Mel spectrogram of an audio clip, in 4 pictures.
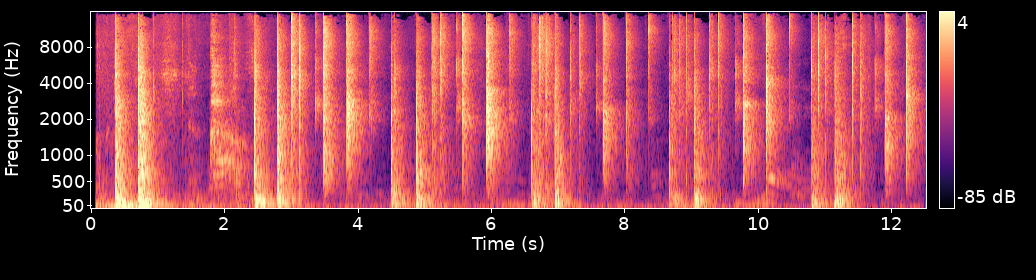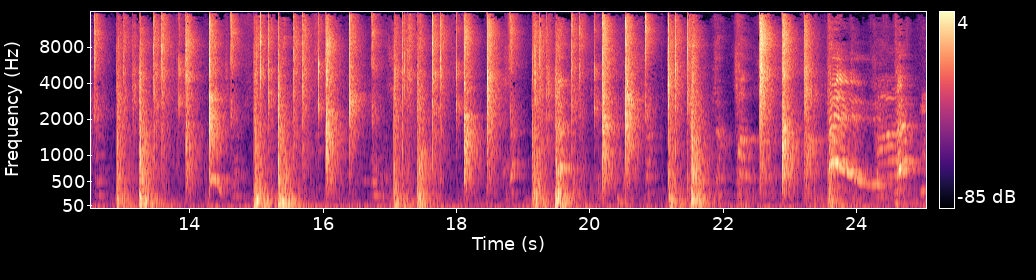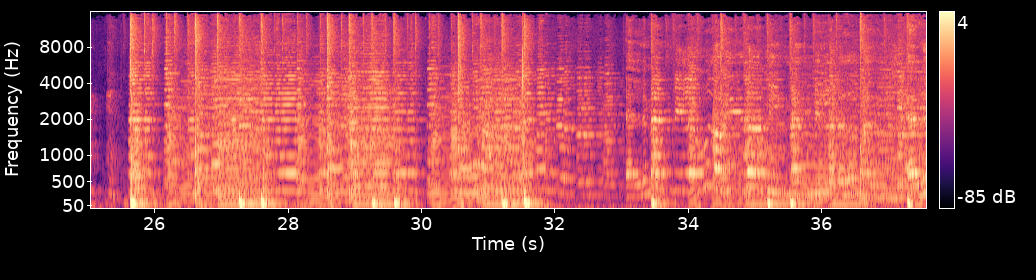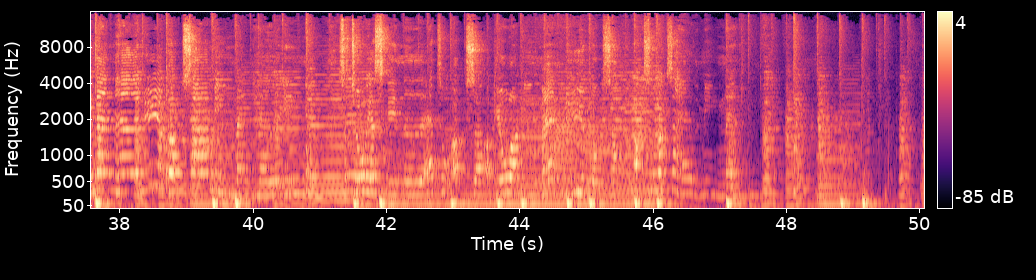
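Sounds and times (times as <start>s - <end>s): heavy foot stomps: 0.1s - 1.1s, 2.4s - 3.1s, 4.5s - 5.2s, 6.6s - 7.2s, 8.7s - 9.3s, 10.8s - 11.5s, 15.0s - 15.7s, 21.3s - 21.8s, 25.6s - 28.0s, 29.2s - 29.9s, 31.1s - 31.9s
claps and body slaps: 2.8s - 21.8s, 22.5s - 23.8s.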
